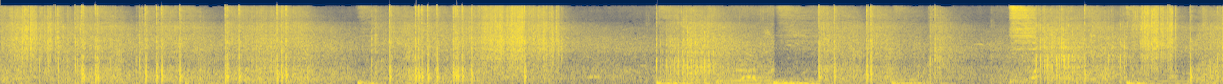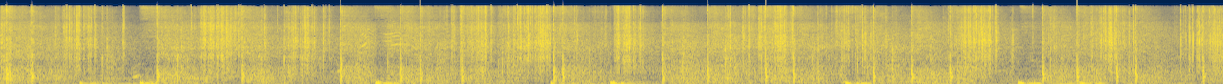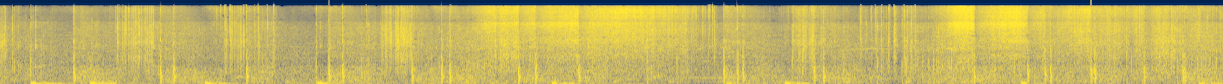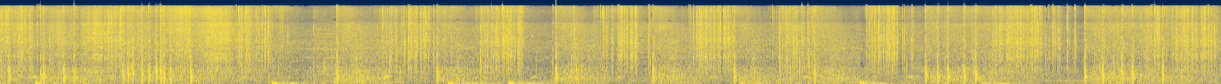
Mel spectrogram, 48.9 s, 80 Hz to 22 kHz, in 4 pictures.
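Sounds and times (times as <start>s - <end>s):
fireworks cracking and banging: 0.0s - 48.9s
music with low drum pulse: 10.4s - 48.8s.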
